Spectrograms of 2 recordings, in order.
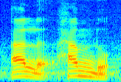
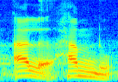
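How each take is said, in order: No difference in how they are said.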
